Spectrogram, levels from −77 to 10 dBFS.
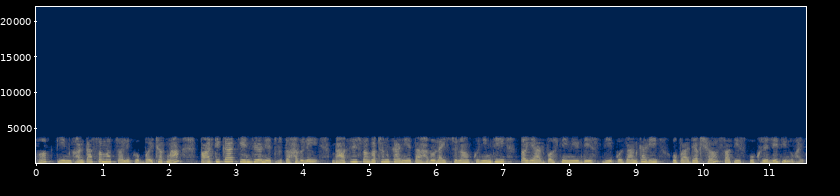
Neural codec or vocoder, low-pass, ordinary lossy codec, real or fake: none; 3.6 kHz; Opus, 32 kbps; real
